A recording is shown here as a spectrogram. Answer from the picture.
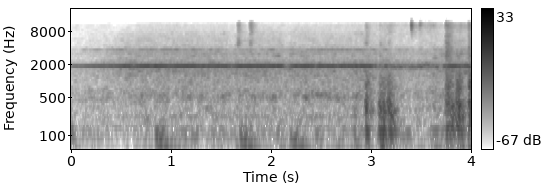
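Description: A long, deep breath that swells over about a second and holds for about two more, over a steady high-pitched electronic whine.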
